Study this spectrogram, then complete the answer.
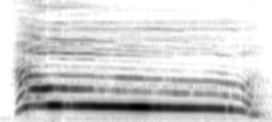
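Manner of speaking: huge high howling shout; very loud howl. Shown as a demonstration. Teacher shows the kids a very loud howl. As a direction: let out a full loud coyote howl. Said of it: "We know what very loud is".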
